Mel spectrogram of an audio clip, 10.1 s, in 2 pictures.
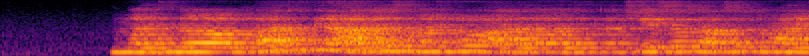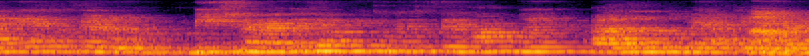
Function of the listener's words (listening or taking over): taking over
